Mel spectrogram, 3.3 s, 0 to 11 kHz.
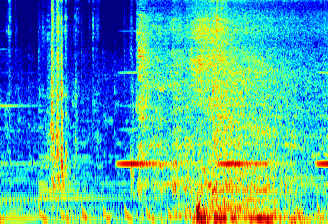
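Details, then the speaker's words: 2017 Honda Accord after installing a new drive belt and tensioner to cure a whining noise at start-up and acceleration: starts and settles into a steady idle with a brief rev, and the belt whine is gone. Normal idle and revving. "and boom no more noise guys nope one more whining noise"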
